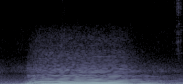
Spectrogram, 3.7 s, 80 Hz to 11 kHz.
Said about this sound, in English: I've found a lot of use for these foghorns, including a series we did entitled 2 Minute Film Noir.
